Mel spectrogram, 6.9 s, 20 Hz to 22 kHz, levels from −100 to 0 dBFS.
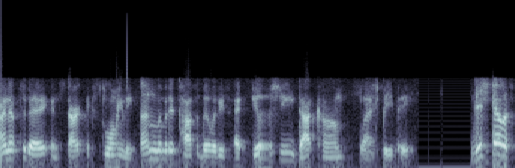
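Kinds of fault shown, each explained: GSM full-rate codec: This is the original GSM speech coder. It models the vocal tract and drives it with a sparse train of regular pulses. Here the speech is confined to a telephone band of roughly 300 Hz to 3.4 kHz. The coding damage is plainly audible as a buzzy, gravelly roughness across the whole clip. The sound fits the 13 kbps full-rate coder.
Lost GSM frames: When a frame fails, the decoder reuses the settings of the last good frame. That repeated frame sounds like a rough, metallic ring instead of the real speech. This happens twice. The first is after "up today and start" and before "unlimited possibilities at", from 1.50 to 1.78 s. It fits two lost frames, about 40 ms. The second runs from 6.46 to 6.57 s and fits about 100 ms lost.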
